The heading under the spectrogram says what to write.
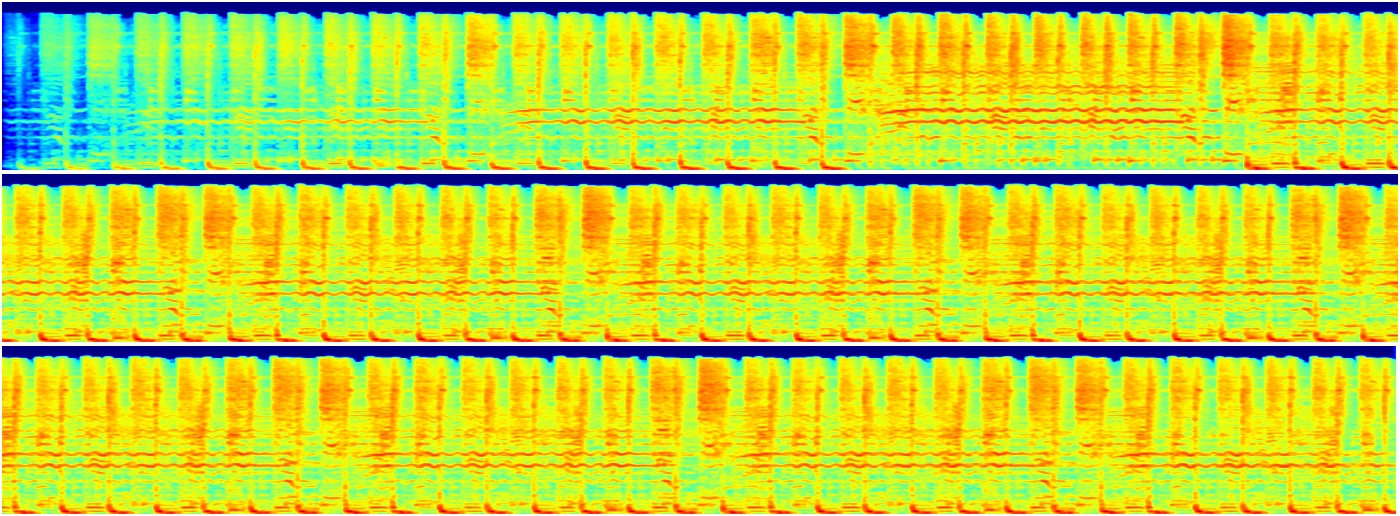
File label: Glitter Disco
